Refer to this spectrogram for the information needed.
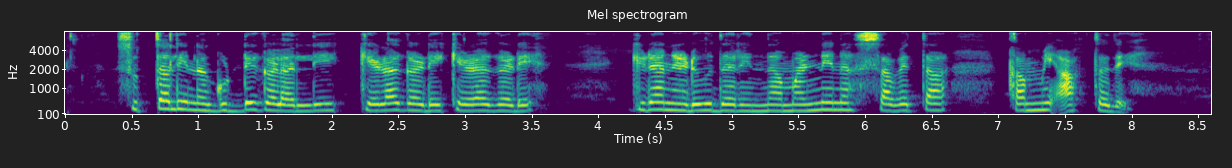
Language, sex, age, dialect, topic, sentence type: Kannada, female, 18-24, Coastal/Dakshin, agriculture, statement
